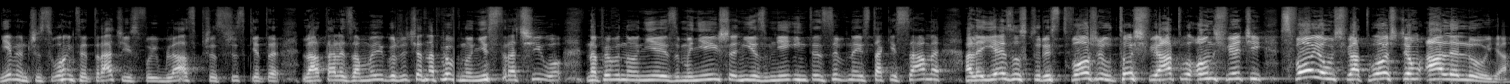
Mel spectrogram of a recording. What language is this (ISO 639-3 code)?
pol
